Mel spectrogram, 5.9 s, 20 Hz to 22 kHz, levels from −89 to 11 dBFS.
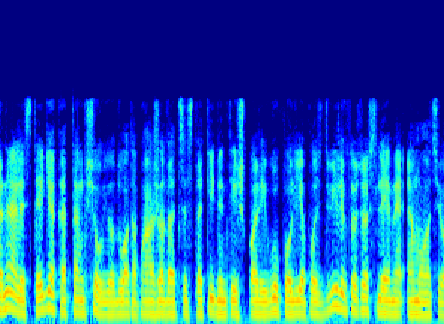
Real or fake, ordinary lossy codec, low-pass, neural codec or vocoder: fake; AAC, 48 kbps; 7.2 kHz; codec, 16 kHz, 4 kbps, FreqCodec, smaller model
